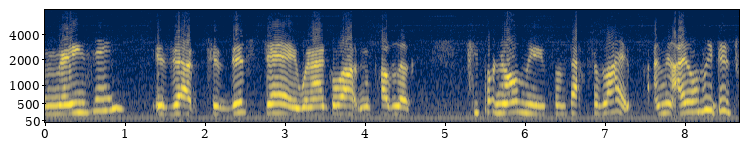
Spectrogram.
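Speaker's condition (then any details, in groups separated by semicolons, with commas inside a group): Cerebral palsy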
